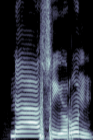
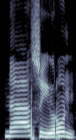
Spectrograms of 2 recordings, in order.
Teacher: جب ہم نے صاد کو موٹا کرنا ہے تو اس کے ساتھ ہم نے پھر جو پیچھے نون ہے اس کو موٹا نہیں کر دینا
